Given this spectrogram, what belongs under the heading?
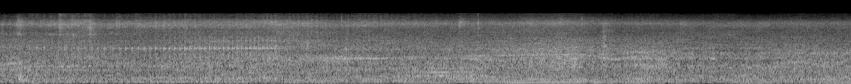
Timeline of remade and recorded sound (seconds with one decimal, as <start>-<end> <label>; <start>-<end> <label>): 0.0-6.8 recorded; 6.8-7.7 remade; 7.7-8.5 recorded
